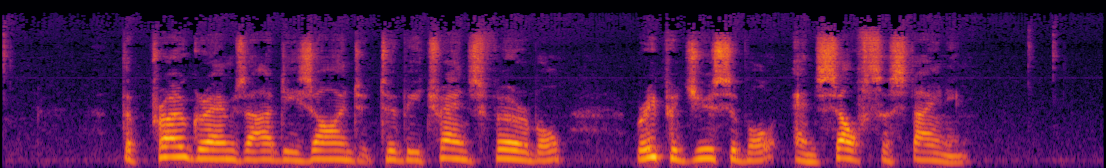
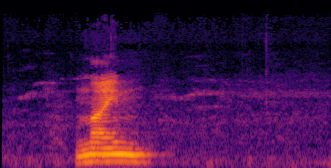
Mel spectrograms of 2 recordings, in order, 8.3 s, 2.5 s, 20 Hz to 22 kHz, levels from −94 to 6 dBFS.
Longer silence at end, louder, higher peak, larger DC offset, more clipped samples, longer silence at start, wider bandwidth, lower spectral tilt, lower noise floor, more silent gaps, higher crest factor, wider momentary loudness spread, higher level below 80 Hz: second, 0.35 s vs 1.3 s; about the same, -19 LUFS vs -19 LUFS; about the same, -2 dBFS vs -2 dBFS; neither; neither; second, 0.05 s vs 0.55 s; first, 16.5 kHz vs 6.8 kHz; second, -3.5 dB/octave vs -6 dB/octave; first, -55 dBFS vs -51 dBFS; neither; about the same, 18 dB vs 22 dB; second, 11 LU vs 25 LU; about the same, -60 dBFS vs -62 dBFS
